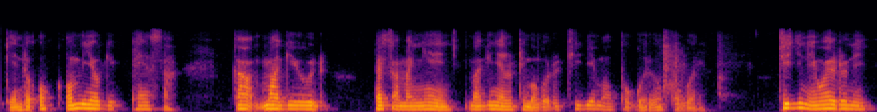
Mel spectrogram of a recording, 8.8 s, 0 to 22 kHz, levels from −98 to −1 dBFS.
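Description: The whole clip runs through the AMR wideband (HD Voice) codec, and it's rough and raspy all the way through, the kind of grain that fits the low 8.85 kbit/s mode. At that rate the pulse-driven model can't carry the speech cleanly, and the top band above 6.4 kHz is just shaped noise.

From 0.99 to 1.64 s, and again from 5.37 to 6.37 s, the level suddenly sags by about 6 dB and then snaps back. That's most likely one channel dropping out, so the mono sum loses half of what both sides shared.

At 7.53 s there's a quick dip or warble, what you'd expect from one lost AMR speech frame of about 20 ms. The decoder fills the gap by repeating its last good settings at reduced gain, and the voice comes back weak or rough for a moment.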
